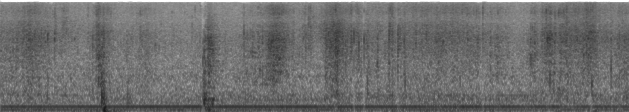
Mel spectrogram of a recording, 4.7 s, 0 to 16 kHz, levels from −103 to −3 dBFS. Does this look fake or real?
real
